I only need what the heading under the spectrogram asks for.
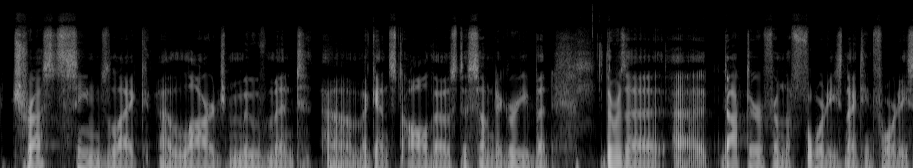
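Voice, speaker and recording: In a dry, close sound with no echo, a man talks at a fairly slow pace with a very deep, low pitch. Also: very clean recording, silent background. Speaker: church podcast co-host, pastor. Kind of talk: casual faith discussion.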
